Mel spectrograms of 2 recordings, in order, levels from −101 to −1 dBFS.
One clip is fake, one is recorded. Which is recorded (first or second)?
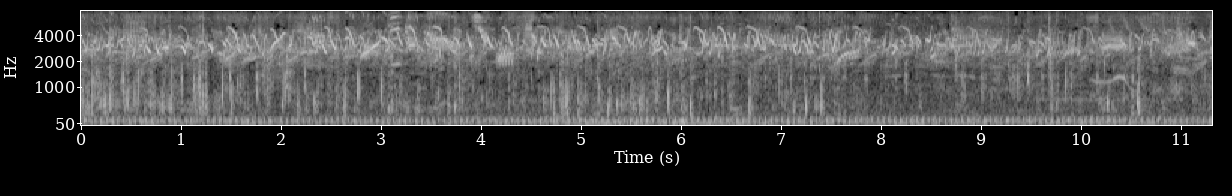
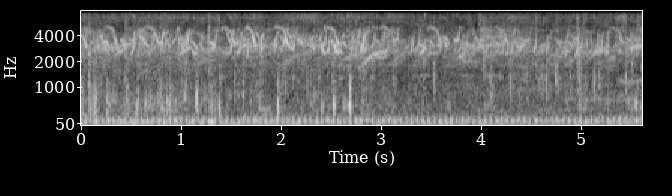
first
